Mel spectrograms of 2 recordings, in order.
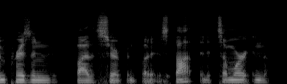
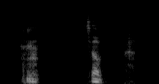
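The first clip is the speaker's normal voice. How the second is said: dismissive, brushing-off little scoff; 4 semitones higher, 3 dB quieter than usual. Voicing a character looking at a handful of copper: scoffing. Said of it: "he kinda scoffs a little bit".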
